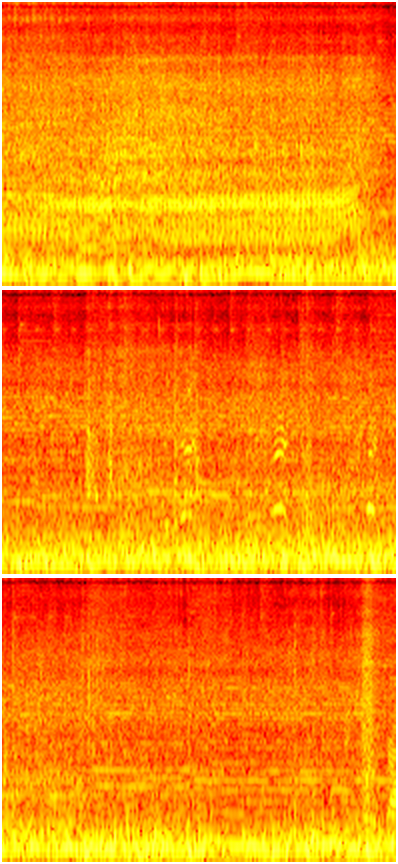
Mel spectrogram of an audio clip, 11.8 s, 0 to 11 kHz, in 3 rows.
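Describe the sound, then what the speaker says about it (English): A power ice auger drills holes through lake ice for tip-ups on East Grand Lake in Maine. The engine drones loudly and steadily throughout, with wind noise and a narrator talking over it. "we next set about drilling enough holes in the ice for 5 tip-ups per"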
